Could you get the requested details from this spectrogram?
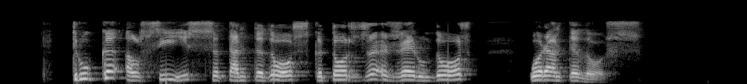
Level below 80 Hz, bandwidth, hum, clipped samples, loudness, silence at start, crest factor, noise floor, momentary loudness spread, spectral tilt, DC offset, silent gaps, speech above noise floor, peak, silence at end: -64 dBFS; 8.4 kHz; none; under 0.1%; -20 LUFS; 0.75 s; 20 dB; under -90 dBFS; 9 LU; -2.5 dB/octave; under 0.1%; 4.79-4.85 s, 5.15-5.28 s; over 70 dB; -2 dBFS; 1.1 s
